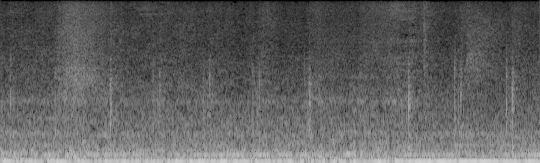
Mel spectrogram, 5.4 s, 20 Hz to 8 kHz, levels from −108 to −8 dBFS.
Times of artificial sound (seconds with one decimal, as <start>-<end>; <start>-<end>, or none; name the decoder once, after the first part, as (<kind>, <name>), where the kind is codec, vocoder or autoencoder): 0.6-1.1 (codec, SNAC); 3.1-4.0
